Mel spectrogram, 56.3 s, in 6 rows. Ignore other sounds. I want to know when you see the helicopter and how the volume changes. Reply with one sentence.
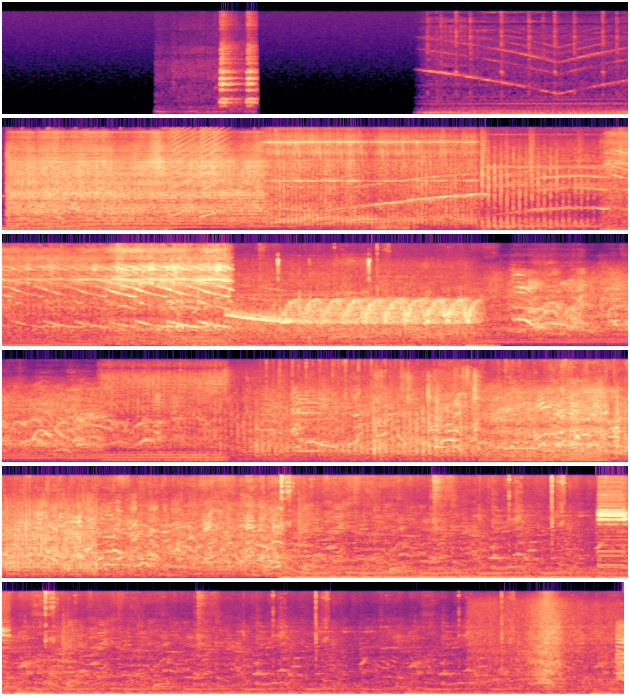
The helicopter can be heard from 9.4 to 39.0 s, getting quieter then louder; and briefly from 53.9 to 56.2 s.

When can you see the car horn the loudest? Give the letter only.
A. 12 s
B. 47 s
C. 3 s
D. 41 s
B.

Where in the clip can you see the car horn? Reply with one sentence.
The car horn can be heard from 2.3 to 3.9 s and from 46.5 to 47.1 s.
